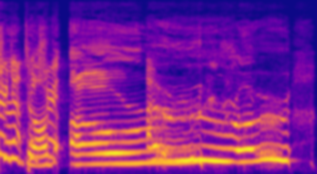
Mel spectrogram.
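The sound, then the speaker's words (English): A human voice imitates a dog, giving a short yip followed by a long, wavering howl that rises and falls, loud, lasting about three seconds. “I'm trying to trick you into thinking the dog's there.”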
